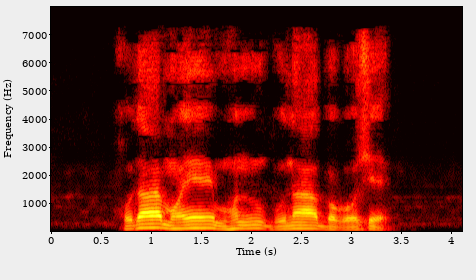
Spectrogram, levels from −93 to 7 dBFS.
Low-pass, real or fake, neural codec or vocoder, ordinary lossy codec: 7.2 kHz; fake; codec, 24 kHz, 1.2 kbps, DualCodec; AAC, 32 kbps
